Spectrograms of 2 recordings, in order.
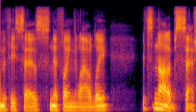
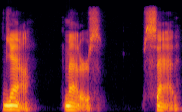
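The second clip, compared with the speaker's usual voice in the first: unmoved echo; much slower than usual. Acted. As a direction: repeat it with no investment at all. Bateman echoes without feeling.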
